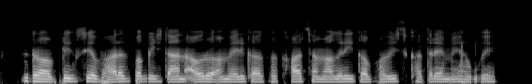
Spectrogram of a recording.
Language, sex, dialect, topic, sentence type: Bhojpuri, male, Western, agriculture, statement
